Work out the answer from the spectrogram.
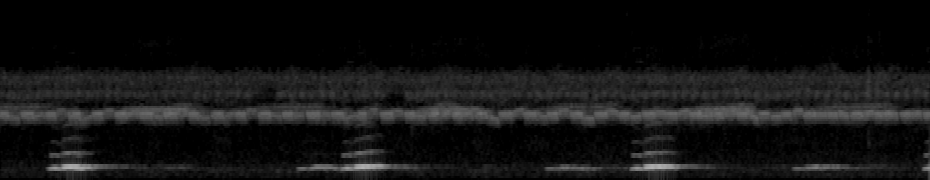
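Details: Ryukyu scops owl calling on Amami Oshima, Japan, giving a strong hoot, then a fainter second hoot, the pattern recurring about every three seconds against a constant background drone of insects.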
